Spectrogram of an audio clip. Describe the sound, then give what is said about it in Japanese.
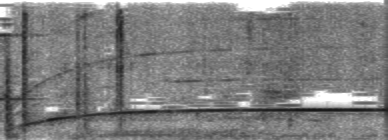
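A fire engine siren wails steadily as the fire engine passes by, its tone rising at first and then holding high, with a few sharp bursts mixed in. It fills the whole recording, with no talking. “あ、ちょっと今、消防車が通ってますんで、ストップしてます。”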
